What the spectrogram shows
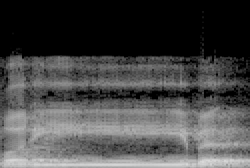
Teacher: پڑھیں گے، را باریک پڑھیں گے، را کو لمبا کریں گے، با ساکن پہ قلقلہ کریں گے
